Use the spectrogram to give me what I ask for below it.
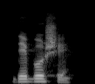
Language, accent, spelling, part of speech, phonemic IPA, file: French, France, débaucher, verb, /de.bo.ʃe/, LL-Q150 (fra)-débaucher.wav
- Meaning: 1. to debauch 2. to lure away, to entice to desert or abandon one's duty, post, etc 3. to headhunt (someone else's employee) 4. to make redundant, to lay off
